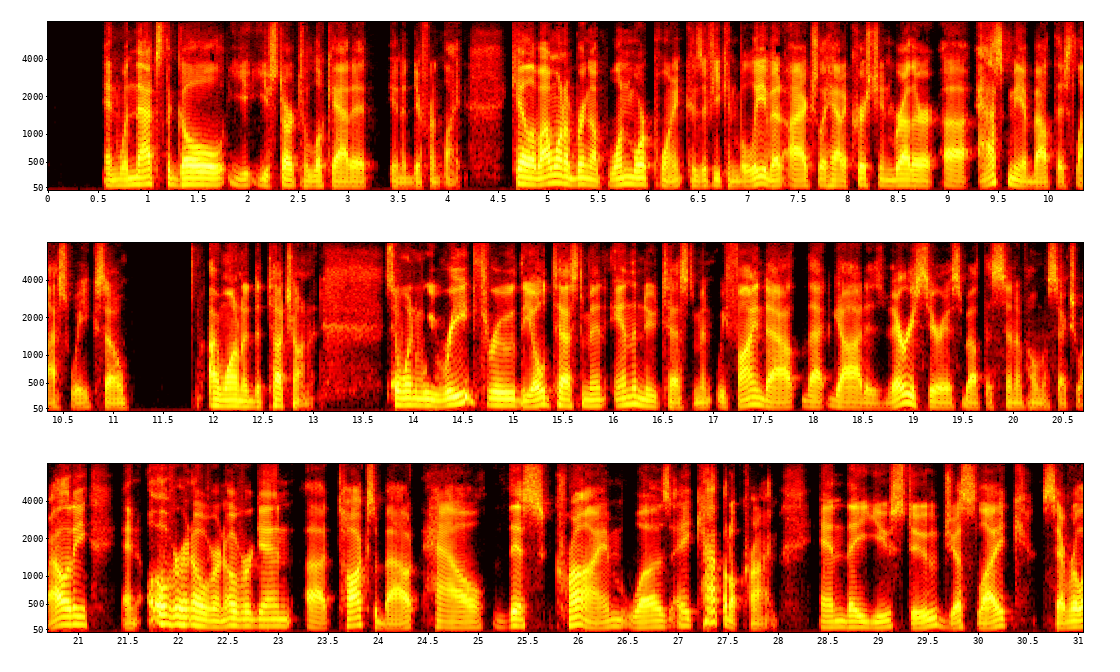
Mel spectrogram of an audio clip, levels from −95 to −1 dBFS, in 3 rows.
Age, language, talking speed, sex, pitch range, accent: 40-59, English, 195 wpm, male, 95-120 Hz, American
